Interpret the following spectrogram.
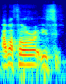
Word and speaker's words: Abathor: Is that how you pronounce it? Yeah, it's Abathor.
